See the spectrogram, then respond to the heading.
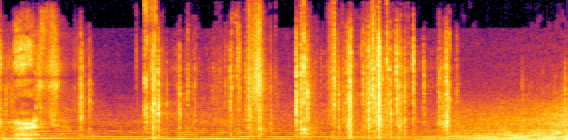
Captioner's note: tape player clicks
